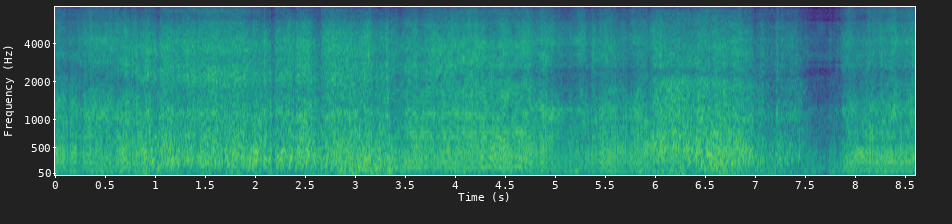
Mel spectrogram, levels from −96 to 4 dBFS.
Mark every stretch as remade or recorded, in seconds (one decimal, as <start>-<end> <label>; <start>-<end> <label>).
0.0-0.9 remade; 0.9-3.4 recorded; 3.4-6.0 remade; 6.0-7.5 recorded; 7.5-8.6 remade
